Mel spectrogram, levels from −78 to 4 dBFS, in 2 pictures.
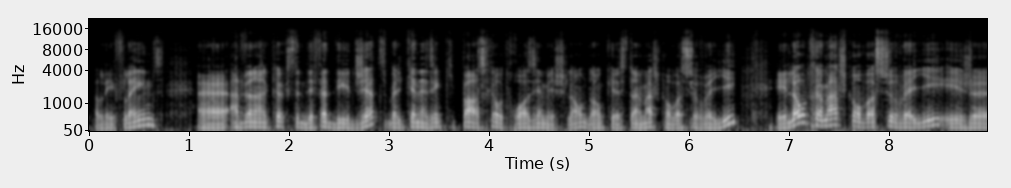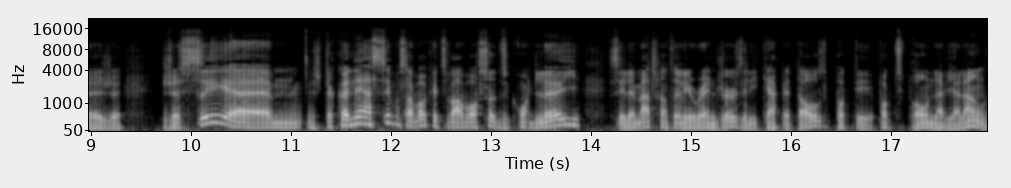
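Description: From start to finish, the speech carries overlap-add ripple. Frames were rejoined with uneven overlap gain. Level swings about 11 dB around 20 times a second, a rough flutter.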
